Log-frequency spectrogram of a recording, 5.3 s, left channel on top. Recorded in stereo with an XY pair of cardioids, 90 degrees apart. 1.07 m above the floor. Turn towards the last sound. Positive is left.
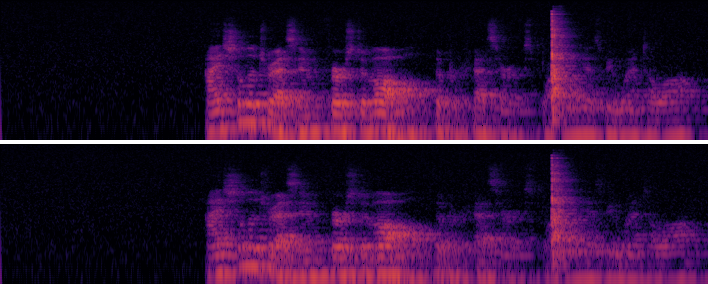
turn(degrees=50)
